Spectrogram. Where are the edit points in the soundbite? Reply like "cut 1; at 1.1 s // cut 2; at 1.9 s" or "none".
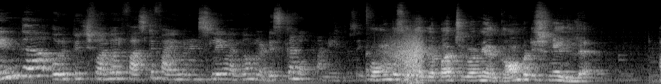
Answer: cut 1; at 3.7 s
